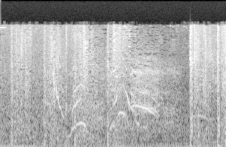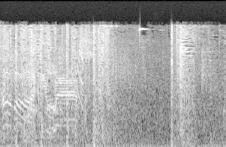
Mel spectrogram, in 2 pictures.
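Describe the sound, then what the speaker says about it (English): Gunfire rattles through a Grand Theft Auto game session, sharp repeated shots and bursts scattered across the moment under a player's excited talking, with other game sounds mixed in. "Oh, I'm being shot at. He's shooting at me."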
